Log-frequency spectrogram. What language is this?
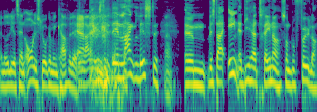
Danish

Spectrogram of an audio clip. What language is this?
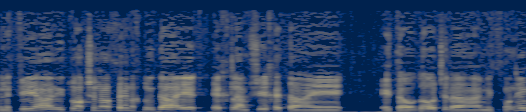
Hebrew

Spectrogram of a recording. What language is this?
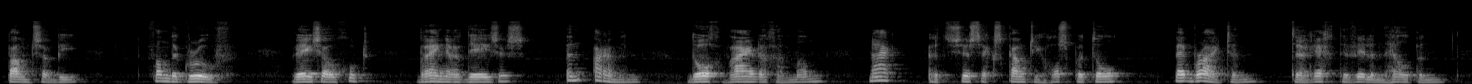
Dutch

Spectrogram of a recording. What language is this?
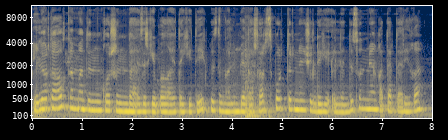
Kazakh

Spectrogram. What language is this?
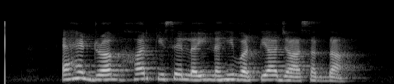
Punjabi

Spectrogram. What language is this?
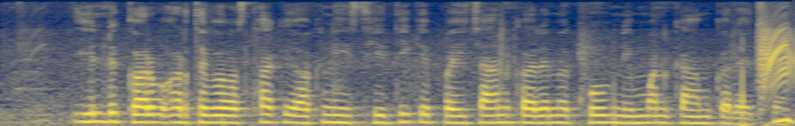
Magahi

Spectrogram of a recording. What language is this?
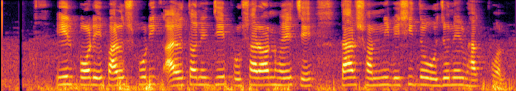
Bangla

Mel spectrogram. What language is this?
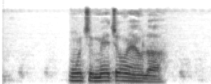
Od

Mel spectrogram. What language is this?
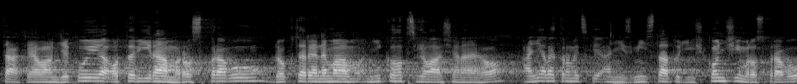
Czech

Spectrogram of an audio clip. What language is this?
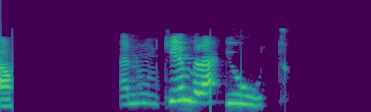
Icelandic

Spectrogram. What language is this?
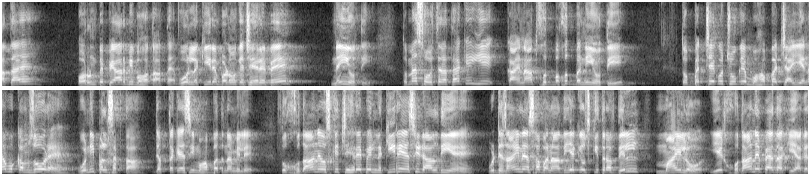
Urdu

